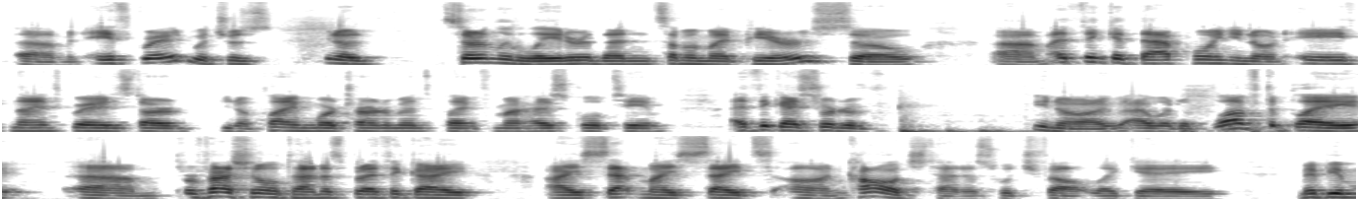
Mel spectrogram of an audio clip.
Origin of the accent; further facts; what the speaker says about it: Connecticut, United States; I grew up in Connecticut.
